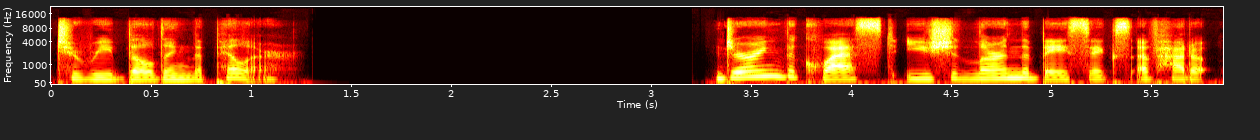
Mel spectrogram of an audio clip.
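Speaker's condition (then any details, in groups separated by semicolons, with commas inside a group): No condition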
